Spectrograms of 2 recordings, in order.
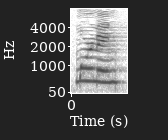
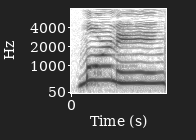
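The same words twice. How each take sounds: First: Tiny high hamster squeak; squeaky hamster. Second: High, cheery good morning. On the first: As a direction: squeak a small good morning. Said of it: "I squeaked". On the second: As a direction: greet the class brightly. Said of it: "she said in a cheery voice". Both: A narrator's reading.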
